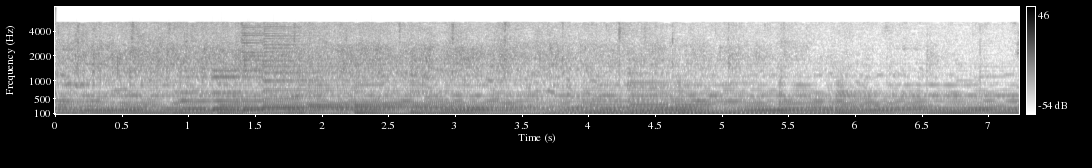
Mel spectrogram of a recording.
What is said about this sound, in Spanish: Un aplauso al Señor.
